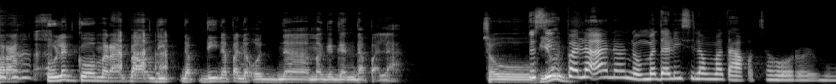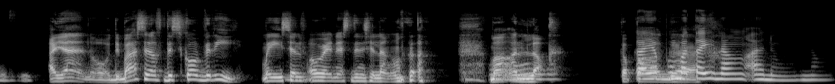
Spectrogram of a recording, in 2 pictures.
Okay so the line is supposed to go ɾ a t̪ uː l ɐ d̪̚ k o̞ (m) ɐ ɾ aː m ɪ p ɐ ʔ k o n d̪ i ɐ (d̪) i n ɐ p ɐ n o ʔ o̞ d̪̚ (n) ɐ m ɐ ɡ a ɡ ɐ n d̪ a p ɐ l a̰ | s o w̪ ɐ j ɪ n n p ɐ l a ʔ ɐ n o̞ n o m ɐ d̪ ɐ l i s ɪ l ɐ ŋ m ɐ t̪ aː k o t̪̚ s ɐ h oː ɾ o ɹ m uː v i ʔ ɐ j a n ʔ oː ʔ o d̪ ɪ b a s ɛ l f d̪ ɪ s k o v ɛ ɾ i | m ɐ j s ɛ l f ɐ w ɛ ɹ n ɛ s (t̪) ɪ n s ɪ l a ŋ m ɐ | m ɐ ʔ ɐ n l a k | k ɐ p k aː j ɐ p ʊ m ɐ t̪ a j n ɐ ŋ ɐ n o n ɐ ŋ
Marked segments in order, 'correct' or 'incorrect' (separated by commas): correct, correct, correct, incorrect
